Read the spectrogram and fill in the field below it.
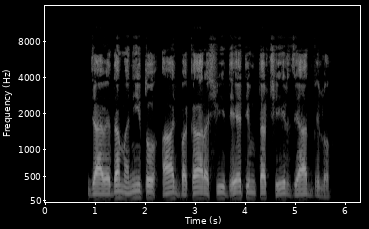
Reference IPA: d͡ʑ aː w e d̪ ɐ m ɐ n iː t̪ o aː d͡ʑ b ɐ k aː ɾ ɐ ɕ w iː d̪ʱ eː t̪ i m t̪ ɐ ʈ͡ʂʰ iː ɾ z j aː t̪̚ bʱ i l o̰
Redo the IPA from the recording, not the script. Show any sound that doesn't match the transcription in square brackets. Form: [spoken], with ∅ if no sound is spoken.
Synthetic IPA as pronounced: d͡ʑ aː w e d̪ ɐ m ɐ n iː t̪ o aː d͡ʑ b ɐ k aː ɾ ɐ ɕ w iː d̪ʱ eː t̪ i m t̪ ɐ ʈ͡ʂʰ iː ɾ z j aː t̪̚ bʱ i l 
